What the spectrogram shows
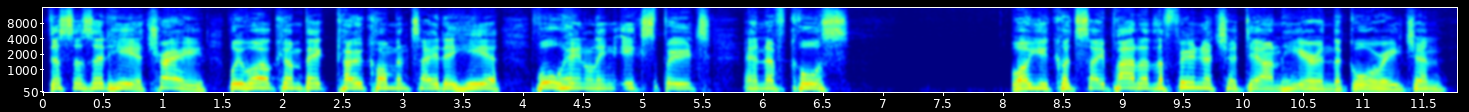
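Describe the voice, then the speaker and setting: A male announcer with a New Zealand accent runs a live competition. His voice is high and smooth with a dry sound, and he gives directions in a practical, informal way. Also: steady tone, measured pace, a little mellow, no room sound.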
